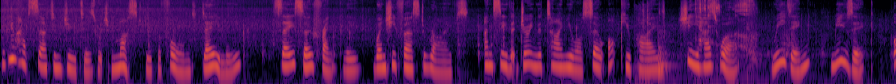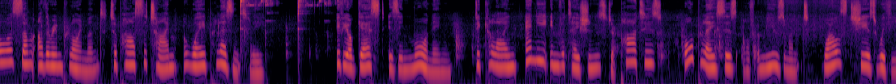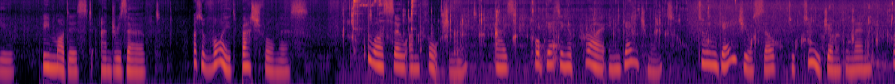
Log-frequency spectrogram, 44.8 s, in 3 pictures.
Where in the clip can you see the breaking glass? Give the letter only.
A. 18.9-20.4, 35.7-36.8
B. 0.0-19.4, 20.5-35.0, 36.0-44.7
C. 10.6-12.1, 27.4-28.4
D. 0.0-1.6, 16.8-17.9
A.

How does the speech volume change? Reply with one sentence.
The volume of the speech stays about the same.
